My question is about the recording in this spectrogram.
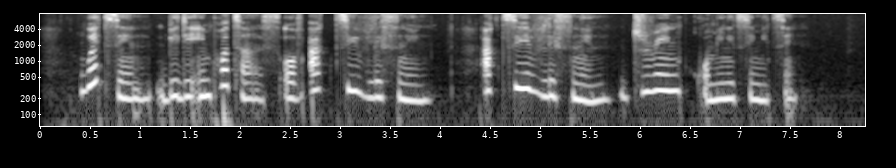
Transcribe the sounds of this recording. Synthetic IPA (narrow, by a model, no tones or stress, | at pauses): wetĩnbidiʔĩmpʰɔtʰãnsɔvak̚tivlisnĩ | ʔak̚tivlisnĩndjuɹĩnkʰɔmjunitimitʰĩn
